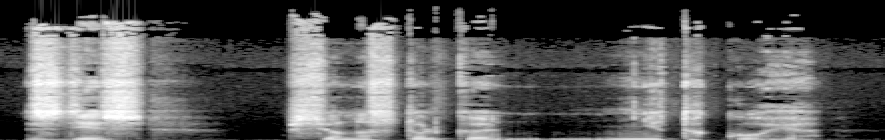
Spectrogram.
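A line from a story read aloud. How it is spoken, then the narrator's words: Quiet. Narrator (Russian): тихо сказала Делия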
